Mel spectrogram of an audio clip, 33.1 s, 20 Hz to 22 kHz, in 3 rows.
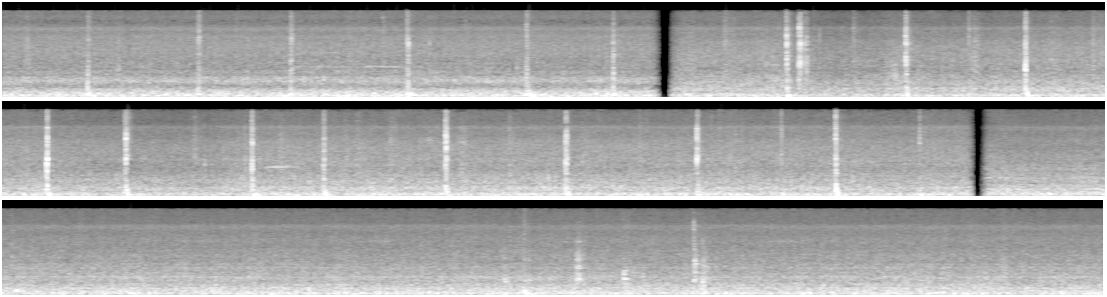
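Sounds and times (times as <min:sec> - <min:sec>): steady low rumble: 0:00.0 - 0:33.0.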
